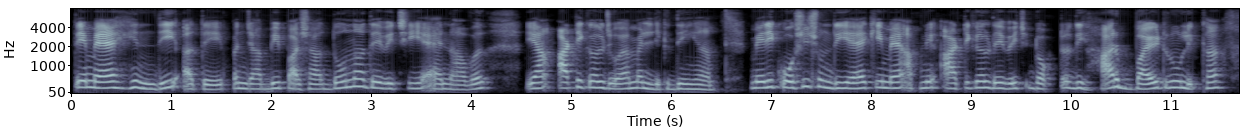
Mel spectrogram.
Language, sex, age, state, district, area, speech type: Punjabi, female, 30-45, Punjab, Jalandhar, urban, spontaneous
